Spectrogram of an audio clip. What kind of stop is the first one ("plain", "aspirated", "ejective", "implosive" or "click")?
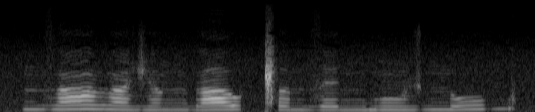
plain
